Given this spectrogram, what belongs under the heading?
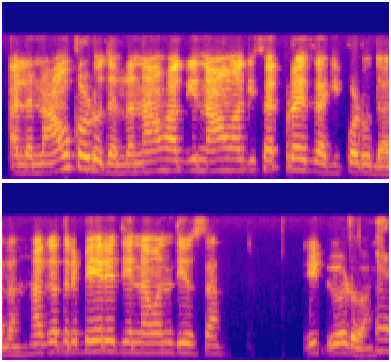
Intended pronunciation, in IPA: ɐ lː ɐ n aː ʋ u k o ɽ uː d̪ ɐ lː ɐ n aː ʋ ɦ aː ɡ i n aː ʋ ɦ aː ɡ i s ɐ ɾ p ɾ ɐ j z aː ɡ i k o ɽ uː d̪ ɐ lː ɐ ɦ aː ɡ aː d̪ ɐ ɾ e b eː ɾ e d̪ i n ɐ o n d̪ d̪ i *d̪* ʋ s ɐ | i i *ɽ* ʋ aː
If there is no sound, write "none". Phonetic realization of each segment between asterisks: none, ɽ

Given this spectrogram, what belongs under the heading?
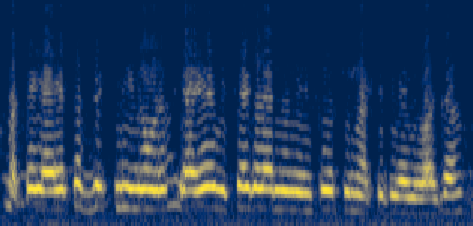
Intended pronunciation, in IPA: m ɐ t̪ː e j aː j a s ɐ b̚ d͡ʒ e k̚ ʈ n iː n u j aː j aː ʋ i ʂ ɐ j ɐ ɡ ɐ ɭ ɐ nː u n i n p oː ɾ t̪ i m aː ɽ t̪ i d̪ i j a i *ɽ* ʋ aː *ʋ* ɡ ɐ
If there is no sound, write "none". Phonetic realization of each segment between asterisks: none, none

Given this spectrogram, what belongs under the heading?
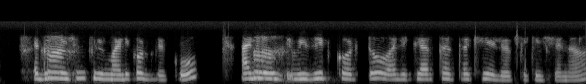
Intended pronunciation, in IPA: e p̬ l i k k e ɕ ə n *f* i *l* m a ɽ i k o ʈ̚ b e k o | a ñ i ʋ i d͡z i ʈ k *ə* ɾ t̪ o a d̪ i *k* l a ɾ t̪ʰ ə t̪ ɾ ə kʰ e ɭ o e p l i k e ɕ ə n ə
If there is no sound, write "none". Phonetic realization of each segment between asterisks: f, l, ə, k

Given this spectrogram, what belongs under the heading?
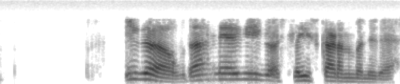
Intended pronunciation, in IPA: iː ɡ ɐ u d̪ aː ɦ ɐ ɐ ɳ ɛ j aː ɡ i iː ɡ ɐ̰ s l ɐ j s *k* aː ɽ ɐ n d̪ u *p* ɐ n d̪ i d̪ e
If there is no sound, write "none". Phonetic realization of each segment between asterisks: k, b

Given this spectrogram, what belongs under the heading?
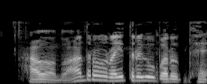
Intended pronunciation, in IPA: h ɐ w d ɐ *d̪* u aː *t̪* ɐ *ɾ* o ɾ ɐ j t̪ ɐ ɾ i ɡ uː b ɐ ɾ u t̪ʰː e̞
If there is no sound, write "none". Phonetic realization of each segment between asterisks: d̪, d̪, ɾ

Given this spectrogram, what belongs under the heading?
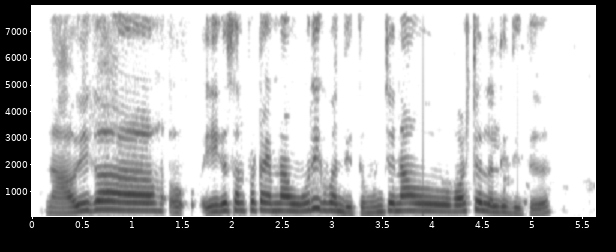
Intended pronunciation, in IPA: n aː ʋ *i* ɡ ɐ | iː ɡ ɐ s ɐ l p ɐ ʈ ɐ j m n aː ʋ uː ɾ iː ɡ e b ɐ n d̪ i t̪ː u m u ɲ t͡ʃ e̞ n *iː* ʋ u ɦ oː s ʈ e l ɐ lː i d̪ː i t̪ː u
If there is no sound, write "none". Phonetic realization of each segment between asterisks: iː, aː

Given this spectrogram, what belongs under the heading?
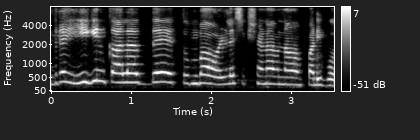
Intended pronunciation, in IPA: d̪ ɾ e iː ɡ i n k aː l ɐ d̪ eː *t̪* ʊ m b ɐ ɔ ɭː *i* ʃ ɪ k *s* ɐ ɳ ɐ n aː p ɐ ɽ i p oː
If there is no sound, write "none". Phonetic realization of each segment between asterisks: t̪, e, ʂ

